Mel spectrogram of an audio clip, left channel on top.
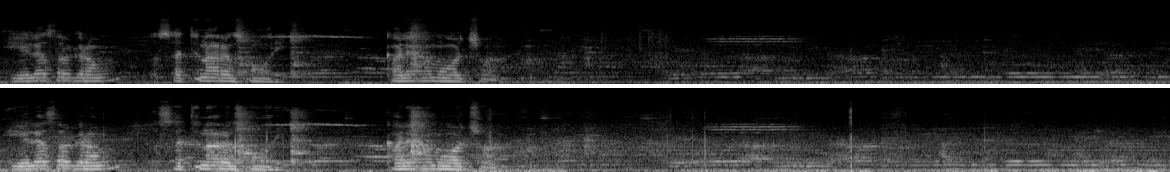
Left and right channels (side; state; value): left; quieter; 11.7 dB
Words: ఏలేశ్వర గ్రామం సత్యనారాయణ స్వామి కళ్యాణ మహోత్సవం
